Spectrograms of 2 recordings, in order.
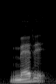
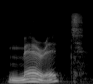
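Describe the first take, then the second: First: The final T is cut off without release. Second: The final T is released with a burst.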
